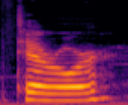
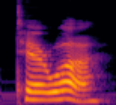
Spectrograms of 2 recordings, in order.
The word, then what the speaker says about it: terroir: gin tasting all day mirafora says terroir according to this French wine dude on YouTube good to know apparently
